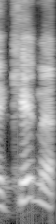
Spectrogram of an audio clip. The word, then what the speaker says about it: echidna: echidna is like Echidna, a yeah. porcupine, but not. And done for your pronunciation, and well done for your pronunciation, Non.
